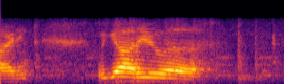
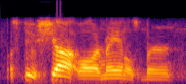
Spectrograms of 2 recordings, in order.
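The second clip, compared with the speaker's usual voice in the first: normal talking voice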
